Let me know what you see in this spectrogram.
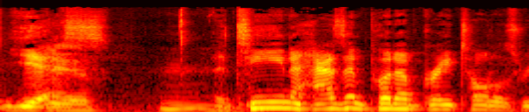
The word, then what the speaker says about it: Etienne: Etienne at the Texans, and Nick Chubb's at the Commanders.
